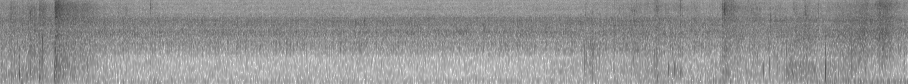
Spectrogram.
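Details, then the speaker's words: Backyard drip irrigation system, water turned on, hunting what sounds like two leaks: steady high hiss of water rushing with faint ticks, no low end; actually a bubbler passing far too much flow. "it sounds like I I'm hearing two leaks and I'm not sure where they're at"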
